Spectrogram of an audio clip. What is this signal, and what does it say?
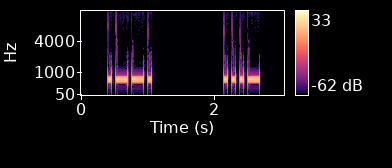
Morse code, heard as a keyed tone, about 20 wpm, spaced as for 7 wpm, 700 Hz. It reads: PV
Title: USA Call Signs - 6x Character Spacing - 20wpm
